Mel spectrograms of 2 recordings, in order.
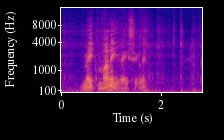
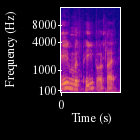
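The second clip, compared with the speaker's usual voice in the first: normal talking voice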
